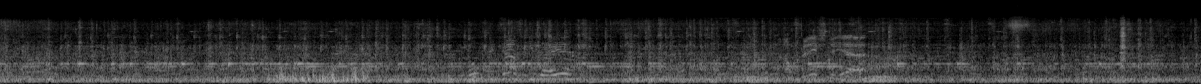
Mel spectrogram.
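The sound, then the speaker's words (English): A steam lorry passes with a soft, steady hiss over a low mechanical rumble, holding an even level throughout, while faint voices murmur underneath. “That is quiet, isn't it, that one? Yeah. Just hissing.”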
